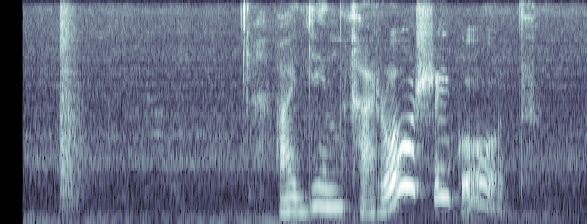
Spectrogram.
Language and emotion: Russian, positive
